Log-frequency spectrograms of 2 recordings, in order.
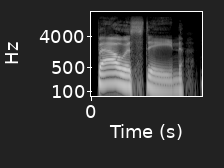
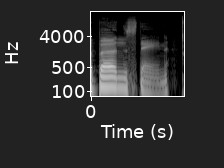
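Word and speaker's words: Bauerstein: This chapter is called Dr. Bowerstein, not Dr. Bernstein.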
